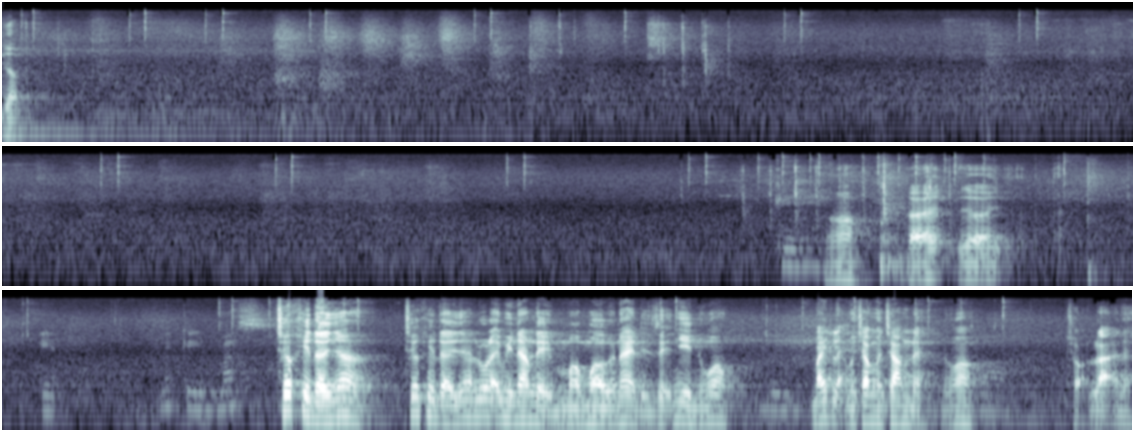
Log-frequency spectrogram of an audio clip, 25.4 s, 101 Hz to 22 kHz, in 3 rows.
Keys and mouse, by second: 1.2 click, 1.6 z, 1.8 click, 2.6 v, 2.9 a, 3.4 click, 5.2 click, 6.8 click, 8.1 click, 9.9 click, 11.2 click, 11.4-13.0 typing, 11.8 click, 12.2 click, 12.5 click, 12.8 click, 13.2 click, 13.4-14.0 drag, 16.2 click, 16.6 click, 17.1 click, 19.5 click, 20.6 click, 21.4 click, 21.8 click, 23.7 click, 24.8 click, 25.3 click.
